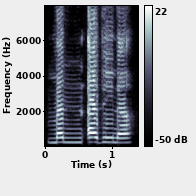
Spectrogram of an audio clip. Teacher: الف حروف الاظہار میں سے ہے اور اظہار کا معنی ہے ظاہر کرنا، تو ہم یہاں نون ساکن ظاہر کریں گے اور بغیر غنہ سے حکم کو ادا کریں گے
